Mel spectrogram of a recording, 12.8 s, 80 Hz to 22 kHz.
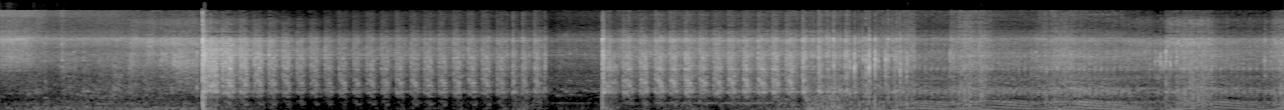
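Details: Diesel engine after fixing hard starting, weak pickup and changed sound by turning the injection pump toward retard and tightening the 12 mm pump bolts: cranks, catches and settles into a steady, even idle clatter with no misfire; starts properly now.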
